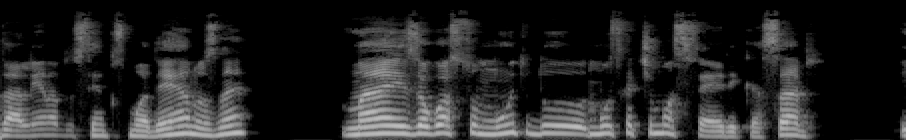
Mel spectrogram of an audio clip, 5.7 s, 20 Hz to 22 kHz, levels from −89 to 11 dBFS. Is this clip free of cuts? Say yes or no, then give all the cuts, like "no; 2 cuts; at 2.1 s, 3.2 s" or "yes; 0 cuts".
no; 1 cut; at 3.7 s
